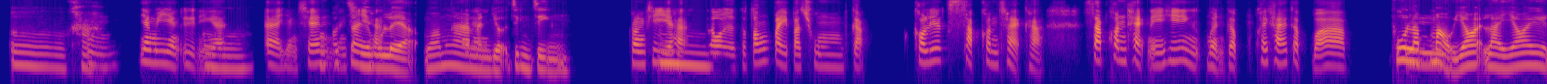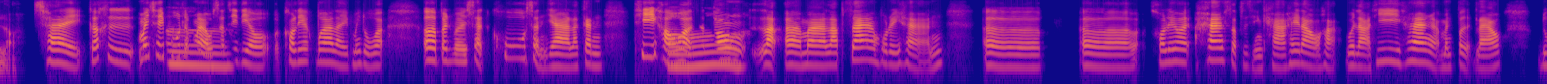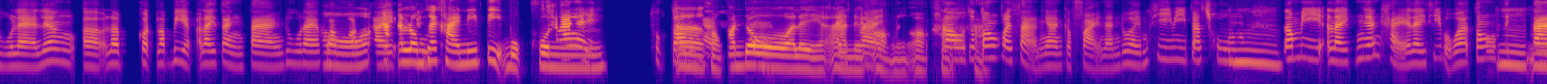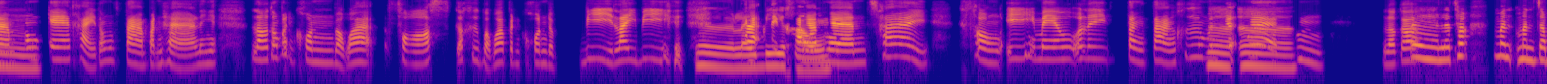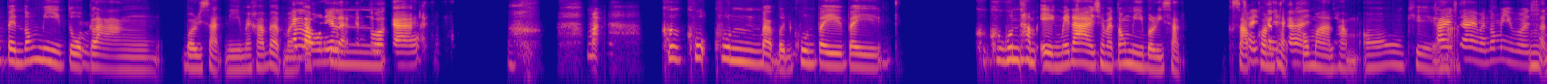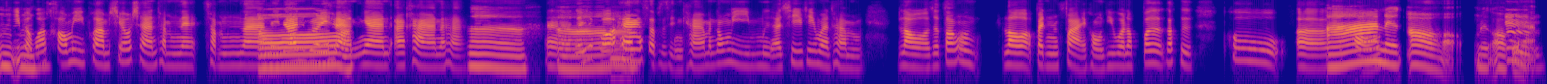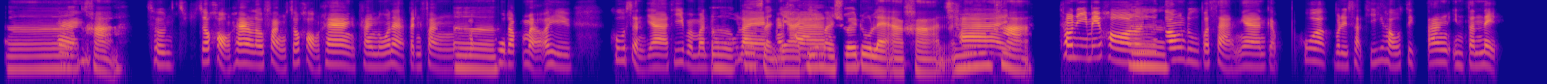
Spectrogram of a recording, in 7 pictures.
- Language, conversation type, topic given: Thai, podcast, เวลางานแน่นจนรับเพิ่มไม่ไหว คุณปฏิเสธงานอย่างไรให้สุภาพและรักษาความสัมพันธ์ได้?
- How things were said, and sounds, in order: "ที่นี้" said as "ทิ่ง"; in English: "force"; chuckle; chuckle; other background noise; tapping; in English: "Developer"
